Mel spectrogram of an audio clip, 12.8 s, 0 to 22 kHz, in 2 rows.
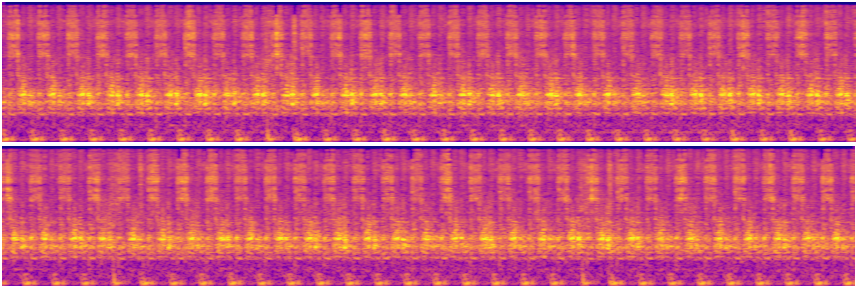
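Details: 1926/7 National 5V petrol-paraffin single-cylinder engine after new piston rings, running on petrol off load with Cox Atmos carburettor nearly shut: steady, even beat about two firing pulses a second, no misses or knocks; running cleanly.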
